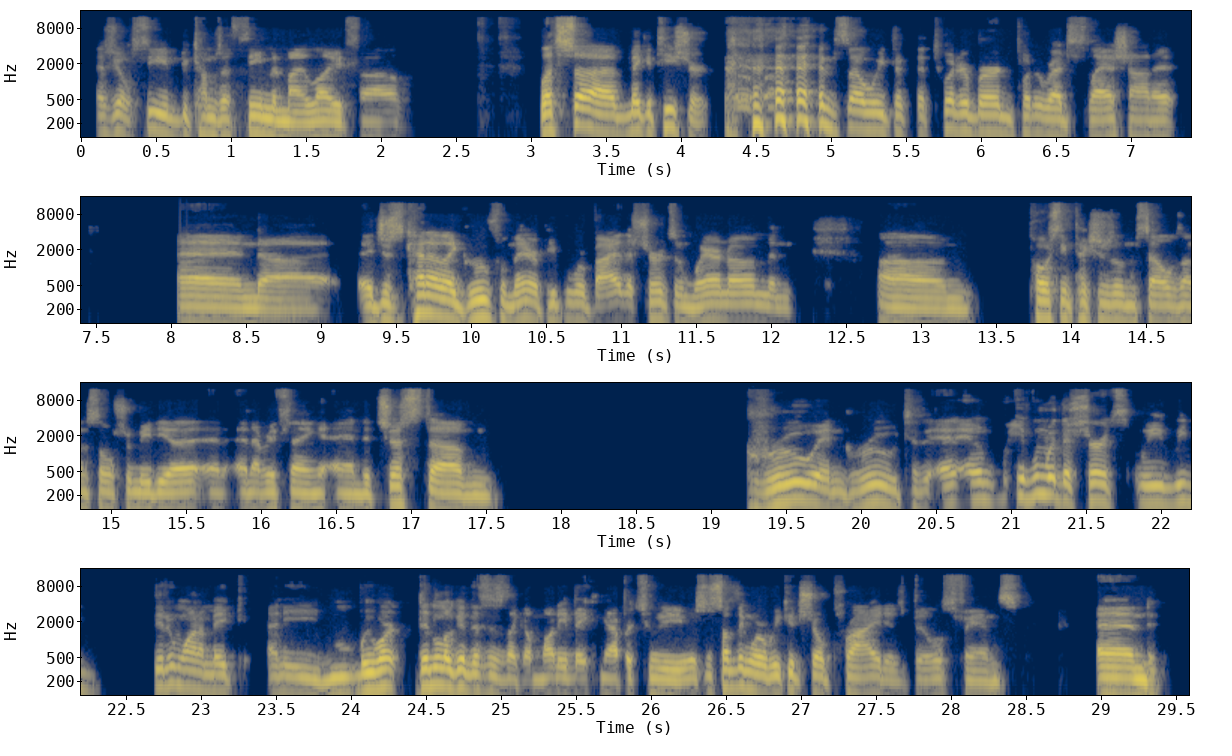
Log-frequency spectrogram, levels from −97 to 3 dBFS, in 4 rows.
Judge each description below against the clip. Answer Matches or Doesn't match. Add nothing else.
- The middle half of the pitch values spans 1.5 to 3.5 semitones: Doesn't match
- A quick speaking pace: Matches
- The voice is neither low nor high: Doesn't match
